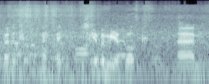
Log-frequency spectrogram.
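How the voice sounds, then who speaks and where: A man's voice: fairly high pitch, expressive, slow pace, low-quality recording. Chatty older Welsh-born man on a busy street. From Wales. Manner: chatty, laughs often, many ums and uhs. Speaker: interviewer. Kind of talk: casual chat. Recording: outdoor street recording with crowd noise.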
